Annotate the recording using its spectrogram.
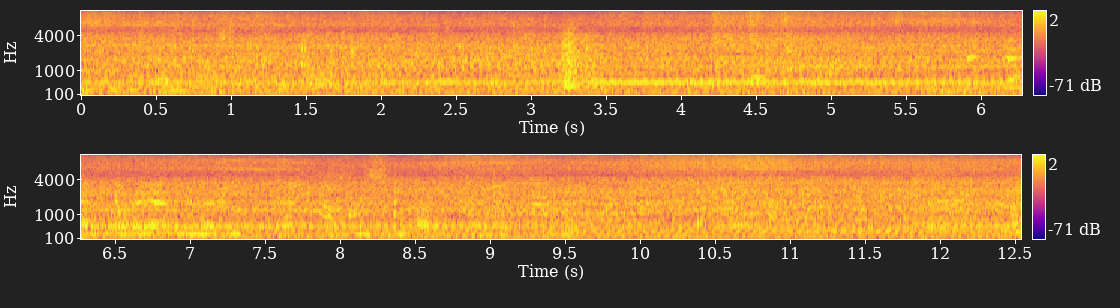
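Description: Rescue boat's engine and fire pump running with a steady drone, mixed with the rush of a water jet sprayed from its hose. A single sharp knock sounds about three seconds in.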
